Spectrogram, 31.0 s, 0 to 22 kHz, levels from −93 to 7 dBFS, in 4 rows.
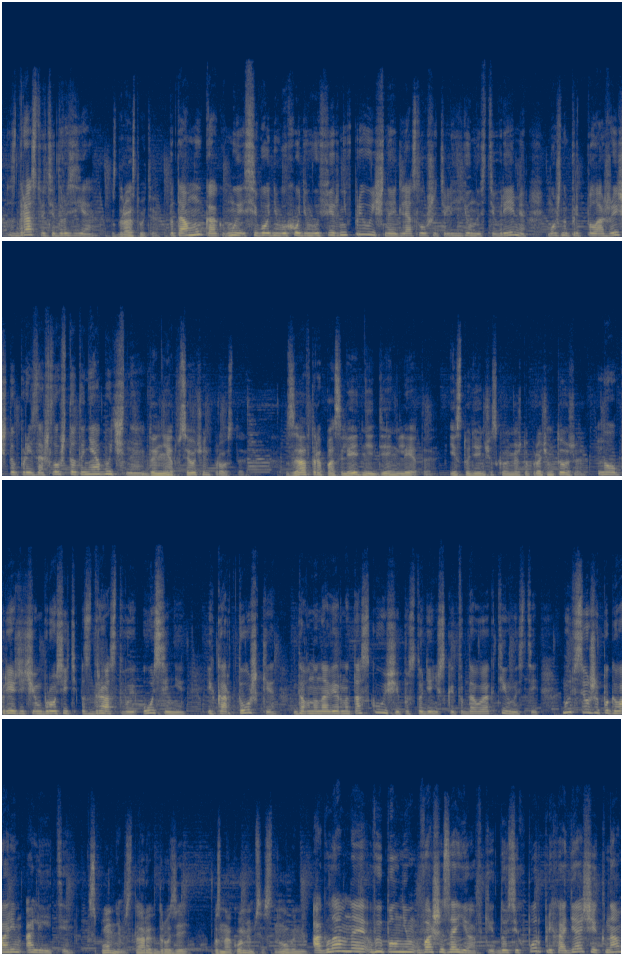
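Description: No technical faults can be heard anywhere in this audio.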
